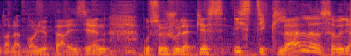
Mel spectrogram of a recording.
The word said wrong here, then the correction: Istiklal: Mais d'abord, c'est Istiklal, dans le bon accent arabe.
